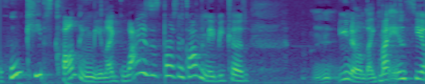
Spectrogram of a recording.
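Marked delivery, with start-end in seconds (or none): 0.1-2.1 higher, fast confused questioning; baffled at the phone ringing; puzzled. Retold or imitated. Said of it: "And I'm like".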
